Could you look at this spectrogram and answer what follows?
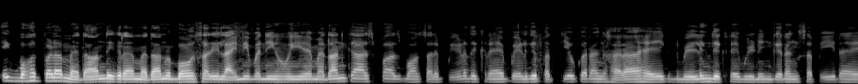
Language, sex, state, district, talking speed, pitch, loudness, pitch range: Hindi, male, Bihar, Bhagalpur, 285 wpm, 125 Hz, -17 LUFS, 120-130 Hz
